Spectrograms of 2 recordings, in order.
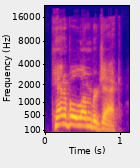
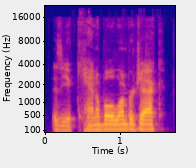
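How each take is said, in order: First: Higher, punchy excited pitch. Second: Said in the usual way. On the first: Real, not acted. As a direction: sell it like a movie title. Idea repeated as pitch.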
